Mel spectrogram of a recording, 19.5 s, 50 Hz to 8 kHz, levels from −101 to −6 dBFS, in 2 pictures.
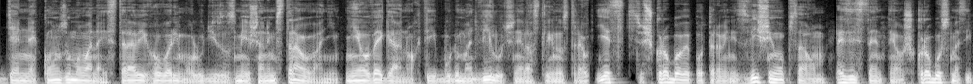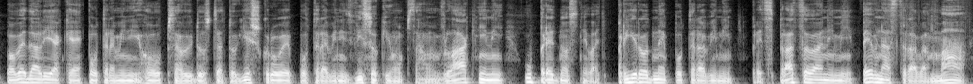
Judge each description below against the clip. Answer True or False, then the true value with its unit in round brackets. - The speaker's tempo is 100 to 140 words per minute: False (150 wpm)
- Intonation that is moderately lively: True (4.2 semitones)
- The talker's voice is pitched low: True (90 Hz)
